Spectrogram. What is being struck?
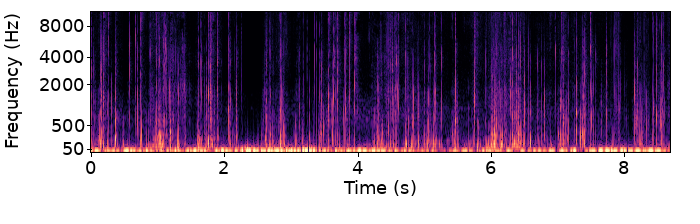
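Plastic flip lid on a soft wet wipes pack.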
